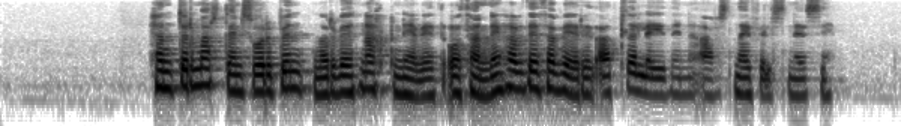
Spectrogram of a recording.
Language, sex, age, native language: Icelandic, female, 50-59, Icelandic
